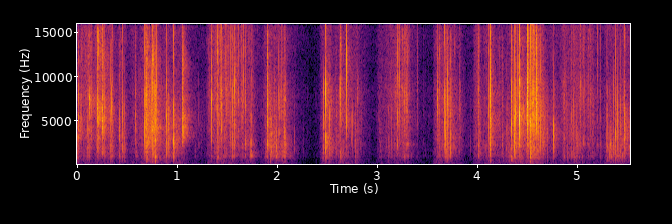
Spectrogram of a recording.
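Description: A small, empty white plastic bag is bunched in both hands while the fingers squeeze and crinkle it. Bright, crackly crinkling comes in irregular bursts separated by brief near-silent pauses, with almost no low end.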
